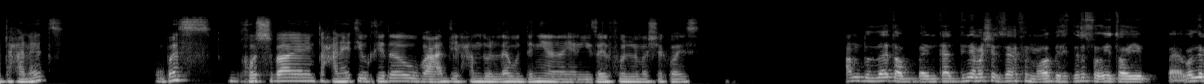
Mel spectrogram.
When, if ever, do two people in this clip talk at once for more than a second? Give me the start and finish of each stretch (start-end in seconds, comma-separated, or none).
none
